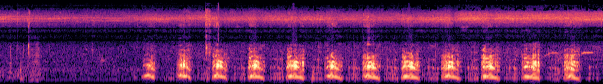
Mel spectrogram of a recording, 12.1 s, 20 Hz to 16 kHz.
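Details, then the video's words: Male leopard calling for a mate in Kruger National Park around 5.30 pm, filmed from a car on a Sony Cybershot: after a quiet start, about a dozen hoarse, rasping sawing strokes follow steadily, roughly one every 0.7 seconds. "Leopard Calling for Mate"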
